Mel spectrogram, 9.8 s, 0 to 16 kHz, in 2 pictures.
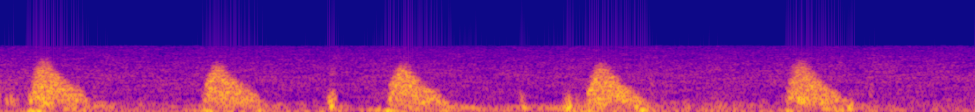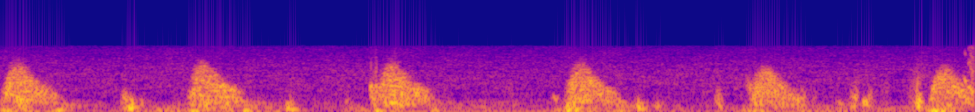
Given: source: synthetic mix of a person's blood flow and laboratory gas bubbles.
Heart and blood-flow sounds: Doppler ultrasound of blood flow; subclavian vein
0.00-0.10 s: bubbles
6.70-6.98 s: bubbles
7.63-7.69 s: bubbles
8.61-8.74 s: bubbles
9.17-9.26 s: bubbles
9.69-9.76 s: bubbles
From the record:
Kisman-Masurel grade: 122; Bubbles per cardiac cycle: 1 to 2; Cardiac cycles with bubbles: 10 to 50%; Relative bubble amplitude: moderate (0.250 to 0.450); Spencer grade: 2 (many but less than half of the cardiac periods contain bubble signals, singularly or in groups); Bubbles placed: anywhere in the cardiac cycle

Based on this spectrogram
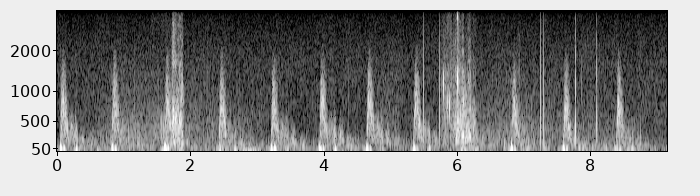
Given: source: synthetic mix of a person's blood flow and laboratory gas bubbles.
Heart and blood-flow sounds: Doppler ultrasound of blood flow; subclavian vein
1.42-1.92 s: bubbles
5.77-5.92 s: bubbles
5.96-6.29 s: bubbles
From the record:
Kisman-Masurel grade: 222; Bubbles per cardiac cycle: several, 3 to 8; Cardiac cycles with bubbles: 10 to 50%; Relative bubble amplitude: moderate (0.250 to 0.450); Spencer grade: 2 (many but less than half of the cardiac periods contain bubble signals, singularly or in groups); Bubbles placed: anywhere in the cardiac cycle

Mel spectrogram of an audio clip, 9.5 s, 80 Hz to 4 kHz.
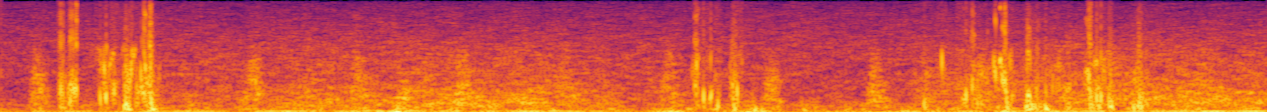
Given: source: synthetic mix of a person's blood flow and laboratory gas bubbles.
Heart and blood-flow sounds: Doppler ultrasound of blood flow; subclavian vein
0.00-0.02 s: bubbles
0.42-0.58 s: bubbles
0.71-1.20 s: bubbles
5.18-5.42 s: bubbles
5.47-5.57 s: bubbles
6.90-7.10 s: bubbles
7.17-7.61 s: bubbles
7.67-8.05 s: bubbles
8.12-8.38 s: bubbles
8.46-8.62 s: bubbles
From the record:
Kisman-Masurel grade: 232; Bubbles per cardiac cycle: several, 3 to 8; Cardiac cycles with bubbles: 50 to 99%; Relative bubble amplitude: moderate (0.250 to 0.450); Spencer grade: 3 (all of the cardiac periods contain showers or single bubble signals, but not dominating or overriding the cardiac motion signals); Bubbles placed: anywhere in the cardiac cycle

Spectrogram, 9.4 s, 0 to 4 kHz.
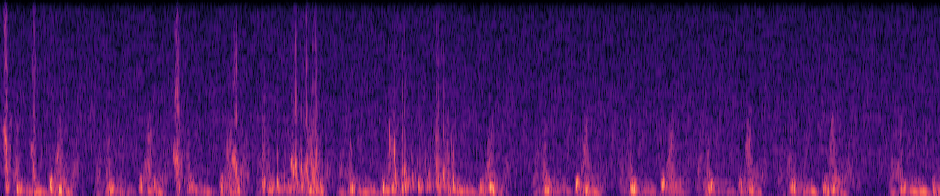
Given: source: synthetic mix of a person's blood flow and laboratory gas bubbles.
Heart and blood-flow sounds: Doppler ultrasound of blood flow; precordium
0.03-0.12 s: bubbles
0.29-0.43 s: bubbles
1.73-1.83 s: bubbles
2.28-2.52 s: bubbles
2.61-3.27 s: bubbles
3.87-4.67 s: bubbles
From the record:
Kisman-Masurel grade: 222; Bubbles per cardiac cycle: several, 3 to 8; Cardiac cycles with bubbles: 10 to 50%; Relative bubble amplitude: moderate (0.250 to 0.450); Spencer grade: 2 (many but less than half of the cardiac periods contain bubble signals, singularly or in groups); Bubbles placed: anywhere in the cardiac cycle

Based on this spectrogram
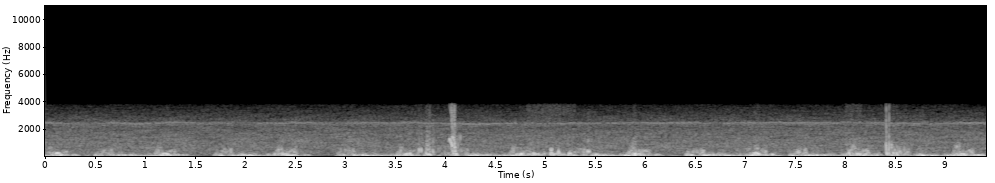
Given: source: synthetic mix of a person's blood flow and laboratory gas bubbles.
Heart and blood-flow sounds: Doppler ultrasound of blood flow; precordium
3.71-4.20 s: bubbles
4.82-5.31 s: bubbles
5.40-5.48 s: bubbles
8.00-8.17 s: bubbles
8.38-8.63 s: bubbles
From the record:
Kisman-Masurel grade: 123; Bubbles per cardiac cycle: 1 to 2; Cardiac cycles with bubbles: 10 to 50%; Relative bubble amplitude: loud (0.450 to 0.775); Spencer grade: 2 (many but less than half of the cardiac periods contain bubble signals, singularly or in groups); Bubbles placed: only in the low amplitude regions of the cardiac cycle

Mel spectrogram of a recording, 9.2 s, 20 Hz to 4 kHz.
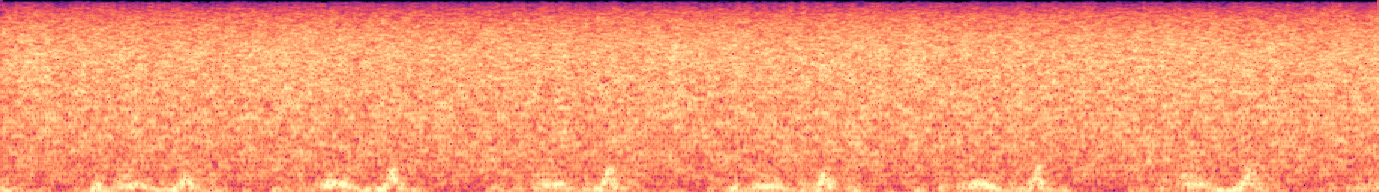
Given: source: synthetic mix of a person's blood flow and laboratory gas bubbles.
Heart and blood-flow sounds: Doppler ultrasound of blood flow; precordium
no bubbles
From the record:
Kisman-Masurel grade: 000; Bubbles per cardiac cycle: 0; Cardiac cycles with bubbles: 0%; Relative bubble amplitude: no bubbles discernible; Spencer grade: 0 (complete lack of bubble signals)

